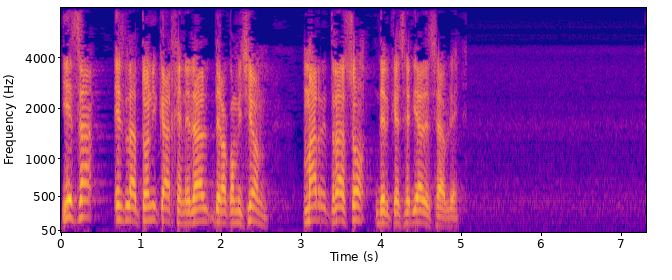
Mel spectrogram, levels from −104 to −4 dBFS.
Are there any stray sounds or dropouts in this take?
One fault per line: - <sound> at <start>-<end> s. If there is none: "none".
none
